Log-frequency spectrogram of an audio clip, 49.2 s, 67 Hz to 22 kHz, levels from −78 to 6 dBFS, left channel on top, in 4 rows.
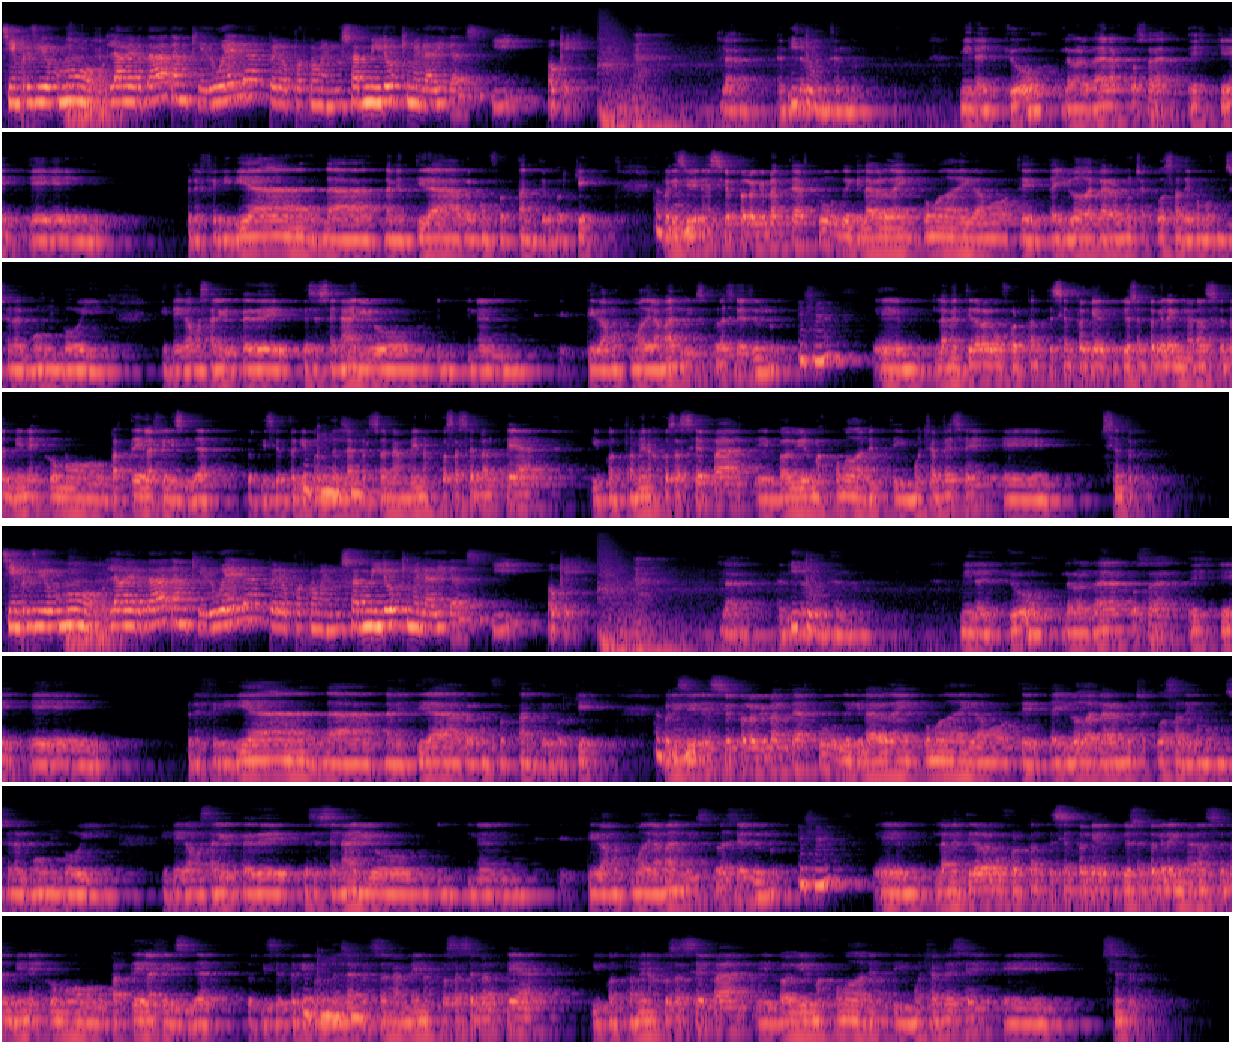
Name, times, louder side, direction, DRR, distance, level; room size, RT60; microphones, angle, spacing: voice 1, 0.0-5.2 5.5-5.7 6.3-6.6 7.9-8.2 18.8-19.2 32.6-32.9 39.9-40.6, equal, 10° left, -2 dB, 0.7 m, -21 dB
voice 2, 0.6-1.1 7.2-7.5 7.7-8.6 9.6-13.3 14.2-18.2 18.5-25.6 26.2-29.8 30.5-32.4 33.3-39.0 39.4-42.2 42.8-47.4 47.9-48.2, left 1 dB, 40° left, 2 dB, 1.3 m, -26 dB
sound 1, 6.0-13.7 14.1-14.3 14.7-14.8, right 1 dB, 10° right, 3.9 m, -41 dB
21.0 x 8.4 x 2.6 m, 1.1 s
head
